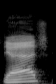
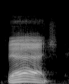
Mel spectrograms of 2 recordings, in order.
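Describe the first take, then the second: First: It is said in a normal voice. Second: It is said in a very deep voice.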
